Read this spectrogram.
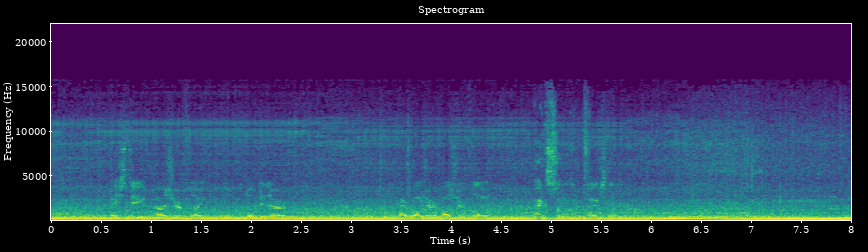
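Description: An older man speaks quietly and casually, close by.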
